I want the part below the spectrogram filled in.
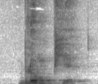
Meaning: diminutive of bloem
- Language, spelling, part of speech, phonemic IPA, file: Dutch, bloempje, noun, /ˈblumpjə/, Nl-bloempje.ogg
